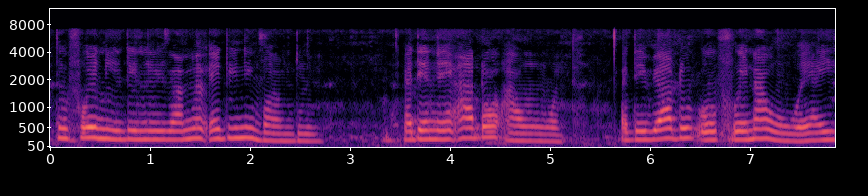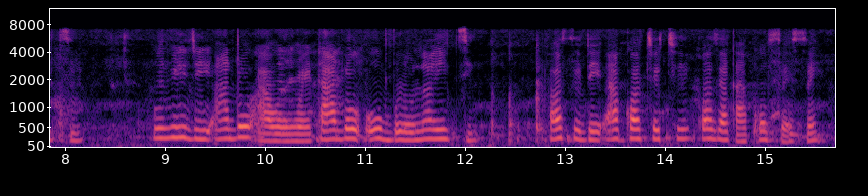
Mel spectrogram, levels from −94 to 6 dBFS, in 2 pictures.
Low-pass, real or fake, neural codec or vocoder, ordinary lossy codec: 7.2 kHz; fake; codec, 16 kHz, 4 kbps, FreqCodec, smaller model; Opus, 64 kbps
